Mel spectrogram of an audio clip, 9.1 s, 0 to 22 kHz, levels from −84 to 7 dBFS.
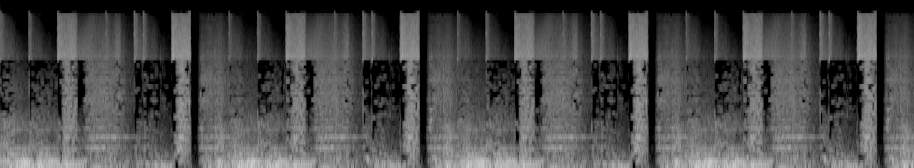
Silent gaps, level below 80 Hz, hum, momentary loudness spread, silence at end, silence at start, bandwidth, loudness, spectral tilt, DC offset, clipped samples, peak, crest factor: none; -30 dBFS; none; 10 LU; 0 s; 0 s; 17 kHz; -25 LUFS; -3.5 dB/octave; under 0.1%; under 0.1%; -2 dBFS; 22 dB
